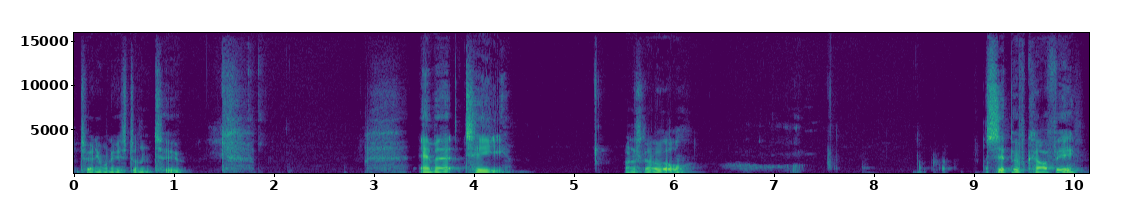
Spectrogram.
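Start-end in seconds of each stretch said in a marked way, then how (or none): 5.5-10.0 put-on a light American accent slipped in; an American accent, barely put on; offhand American accent. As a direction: mention the coffee in a casual American accent. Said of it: "I said it in an American accent".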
